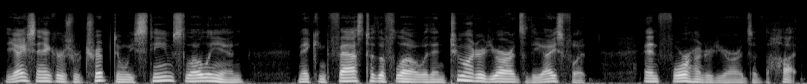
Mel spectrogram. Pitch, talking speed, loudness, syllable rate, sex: 125 Hz, 225 wpm, -16 LUFS, 6.0 syllables/s, male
